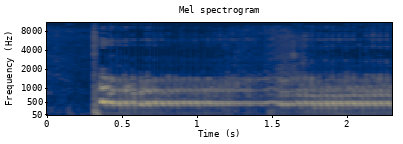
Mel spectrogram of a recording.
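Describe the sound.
A voice imitates a futuristic, Jetsons-like scooter: a sudden start into a steady, mid-pitched buzzing hum with a rapid fluttering pulse, briefly dipping midway before carrying on for about two seconds.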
